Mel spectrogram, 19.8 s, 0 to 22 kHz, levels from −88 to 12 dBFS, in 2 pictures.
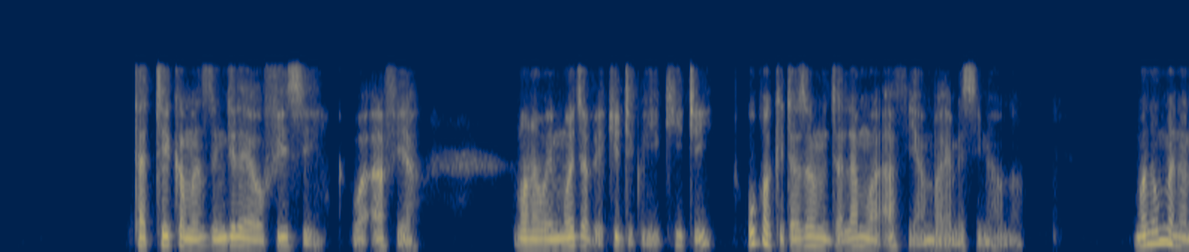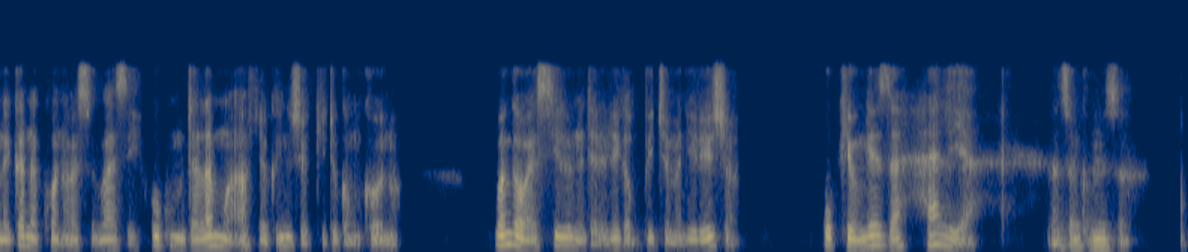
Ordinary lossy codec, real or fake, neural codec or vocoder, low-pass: Opus, 16 kbps; fake; codec, 24 kHz, 0.5 kbps, DualCodec; 7.2 kHz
